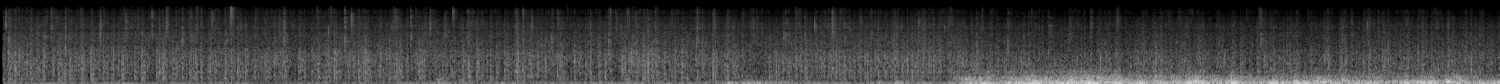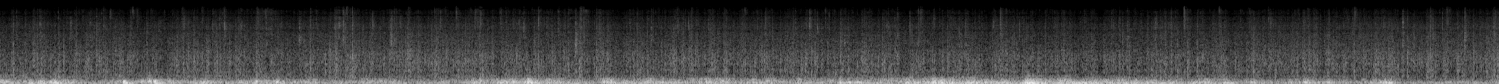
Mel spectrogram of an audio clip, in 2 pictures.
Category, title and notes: Soundscapes > Nature
Heavy Rain and Thunder
Heavy rain with a peal of thunder
Rain, storm, thunder, weather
